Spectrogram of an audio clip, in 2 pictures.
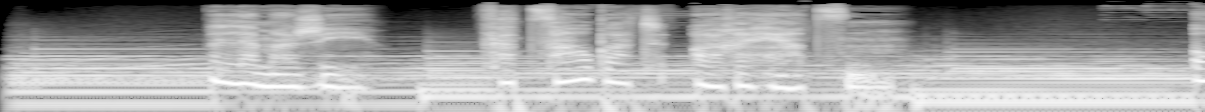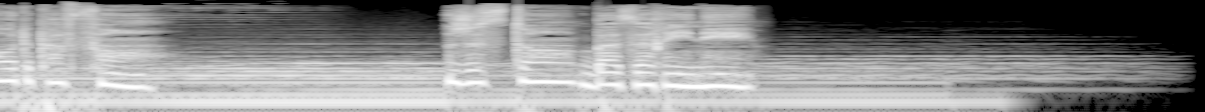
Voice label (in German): Werbung Eau de Parfum; JB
